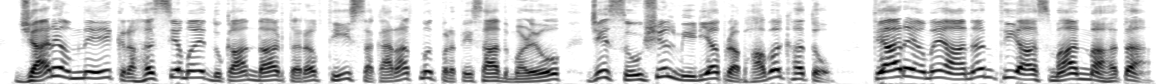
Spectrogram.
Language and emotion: Gujarati, happy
